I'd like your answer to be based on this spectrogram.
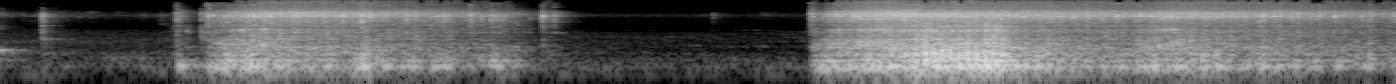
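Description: A sewing machine stitches the shoulder seam of an umbrella-style long frock in two steady runs, a whirring hum of nearly two seconds, a short pause, then a longer stretch at a similar close, even pace.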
